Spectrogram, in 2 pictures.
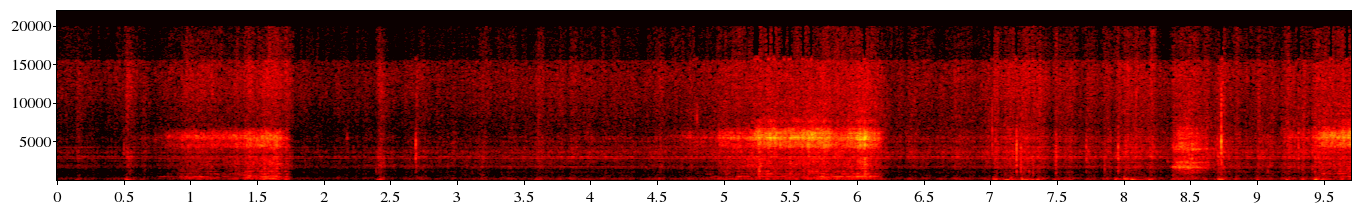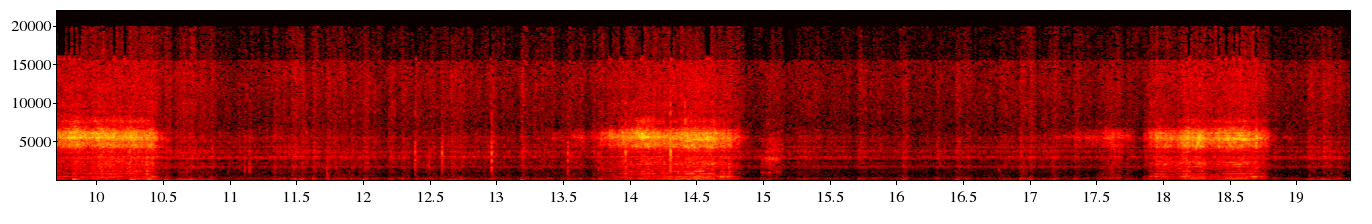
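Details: Snoring: loud rattling snores with snorting breaths, roughly 14 a minute, over a steady background hum.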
